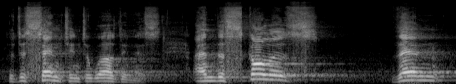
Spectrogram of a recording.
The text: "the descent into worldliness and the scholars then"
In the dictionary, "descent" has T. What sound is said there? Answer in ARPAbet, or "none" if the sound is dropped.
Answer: T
